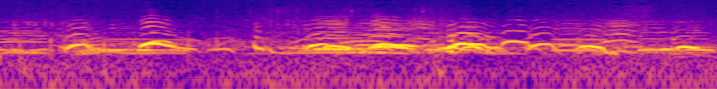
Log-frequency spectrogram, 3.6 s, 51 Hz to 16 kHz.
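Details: Tundra swans calling in a winter flock, filmed 7 February 2015 in Japan on a camera with external microphone; many overlapping nasal, bugling honks with rising and falling arcs, several birds at once.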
